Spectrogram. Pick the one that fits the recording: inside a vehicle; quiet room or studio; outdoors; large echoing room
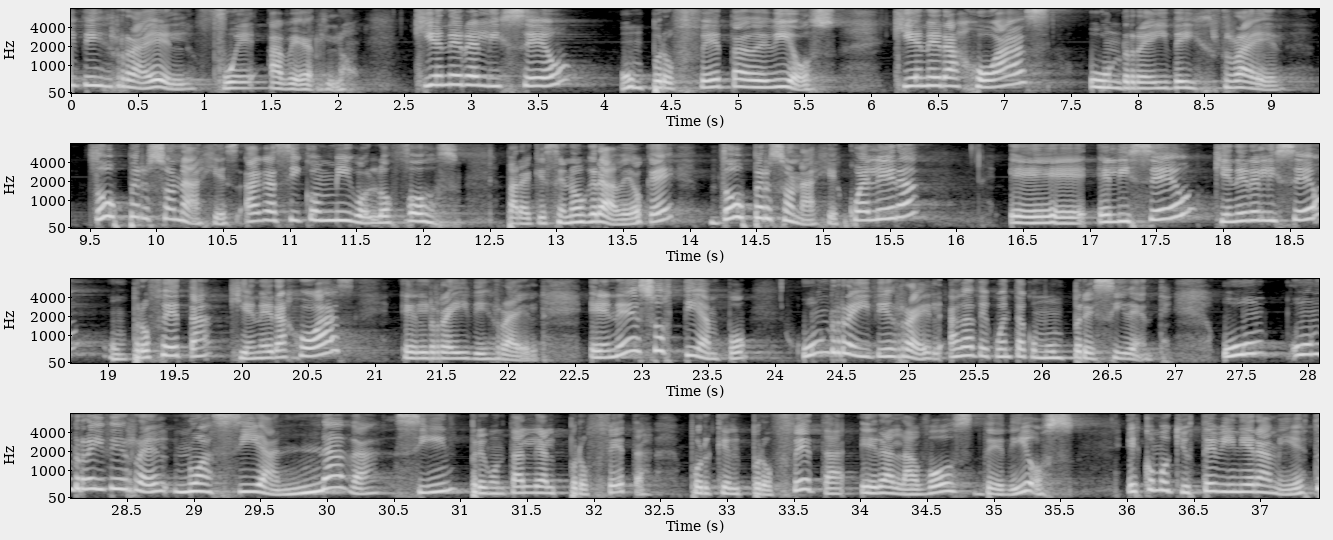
large echoing room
